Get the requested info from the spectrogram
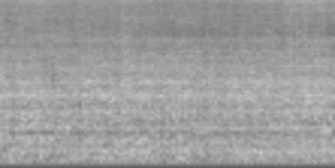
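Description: Public-address system humming: a steady low electrical hum over a faint hiss.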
